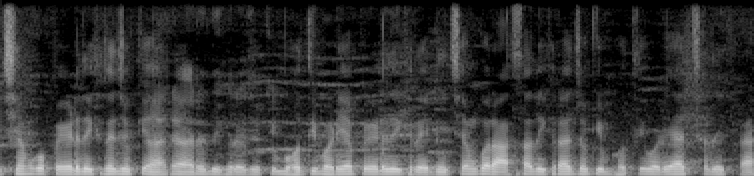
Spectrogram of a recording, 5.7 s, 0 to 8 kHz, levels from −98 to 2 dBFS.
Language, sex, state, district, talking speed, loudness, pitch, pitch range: Hindi, male, Maharashtra, Solapur, 350 wpm, -23 LUFS, 110 Hz, 105-115 Hz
